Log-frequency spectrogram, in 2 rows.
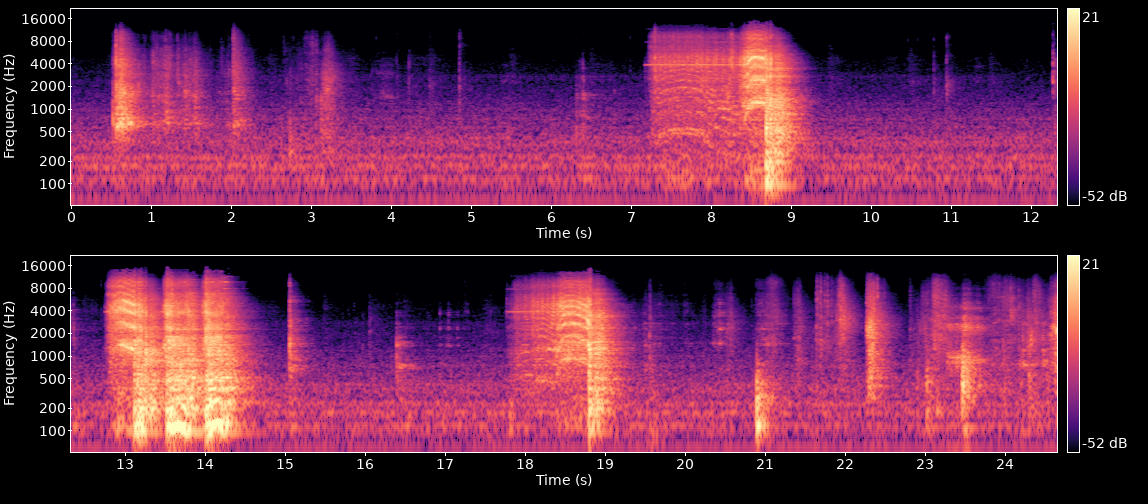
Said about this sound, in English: I'll just mount that hanger, center that hanger, and make sure you're using 3/4 inch screws.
